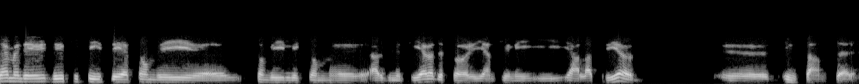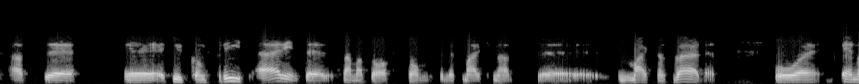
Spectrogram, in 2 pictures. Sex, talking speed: male, 135 wpm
